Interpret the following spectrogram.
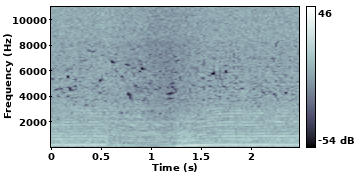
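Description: Modified Stihl 076 two-stroke chainsaw on its stock muffler, free-revving at high speed: held at full revs, it drops off for about half a second partway through and then revs straight back up.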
